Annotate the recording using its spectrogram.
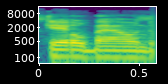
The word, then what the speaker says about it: Scalebound: Exhibit A, if I could bring all of your attention to the screen here, it says Scalebound delayed to 2017.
